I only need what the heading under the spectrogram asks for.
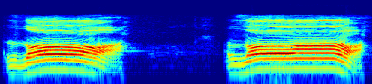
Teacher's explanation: Don't change your lips. You have to raise the inside, the back of your tongue, the back of your tongue.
